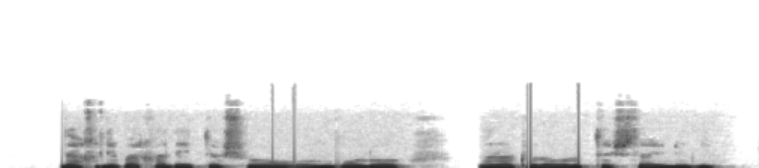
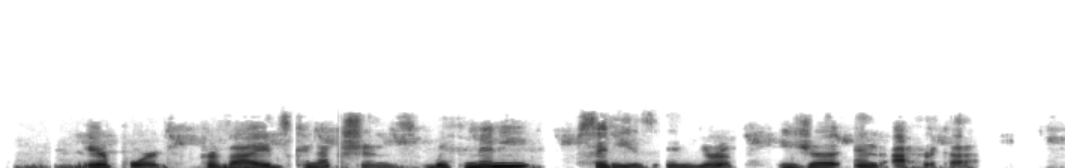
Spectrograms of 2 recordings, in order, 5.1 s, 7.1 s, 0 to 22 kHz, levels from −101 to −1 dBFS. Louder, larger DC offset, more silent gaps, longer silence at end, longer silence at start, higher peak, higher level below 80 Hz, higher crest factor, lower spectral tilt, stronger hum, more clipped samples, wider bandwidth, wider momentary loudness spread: second, -23 LUFS vs -17 LUFS; neither; second, none vs 3.63-3.68 s; second, 0.3 s vs 0.65 s; first, 0.4 s vs 0.15 s; second, -12 dBFS vs -2 dBFS; about the same, -64 dBFS vs -66 dBFS; second, 10 dB vs 16 dB; about the same, -6 dB/octave vs -6 dB/octave; neither; neither; about the same, 7.4 kHz vs 7.2 kHz; second, 5 LU vs 16 LU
